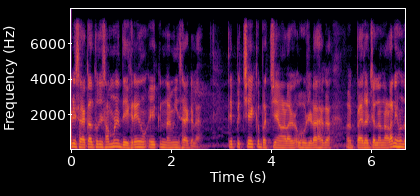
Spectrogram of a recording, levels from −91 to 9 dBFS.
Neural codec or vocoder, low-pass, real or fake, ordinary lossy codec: autoencoder, 48 kHz, 128 numbers a frame, DAC-VAE, trained on Japanese speech; 7.2 kHz; fake; none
